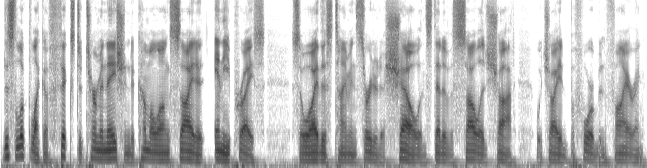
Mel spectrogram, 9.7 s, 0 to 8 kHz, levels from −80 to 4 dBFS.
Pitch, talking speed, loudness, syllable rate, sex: 85 Hz, 185 wpm, -22 LUFS, 5.5 syllables/s, male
